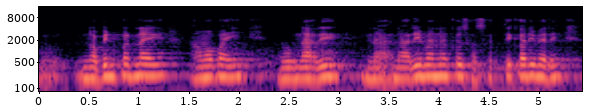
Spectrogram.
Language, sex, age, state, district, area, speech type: Odia, female, 30-45, Odisha, Khordha, rural, spontaneous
